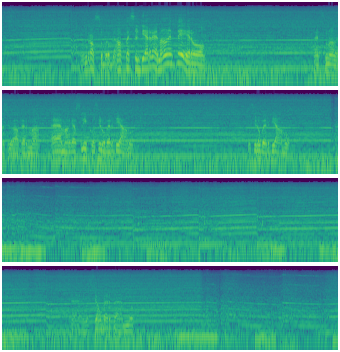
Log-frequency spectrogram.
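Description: A racing car engine whines at high revs, rising in pitch and dropping sharply with each gear change.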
